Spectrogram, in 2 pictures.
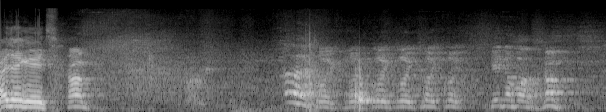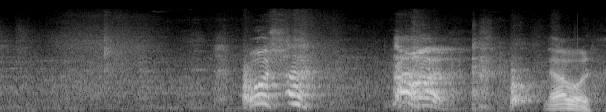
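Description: A young man groans and strains loudly with effort.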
